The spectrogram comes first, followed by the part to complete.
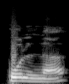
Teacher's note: قاف مضموم حرف ہے، مخرج اس کا لوتھڑا جو ہے وہ بالمقابل تالو کے ساتھ لگے۔ قلنا، اس کو ادا کرنے کے لیے تھوڑی محنت کرنی پڑتی ہے، یہاں پہ زور پڑتا ہے۔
